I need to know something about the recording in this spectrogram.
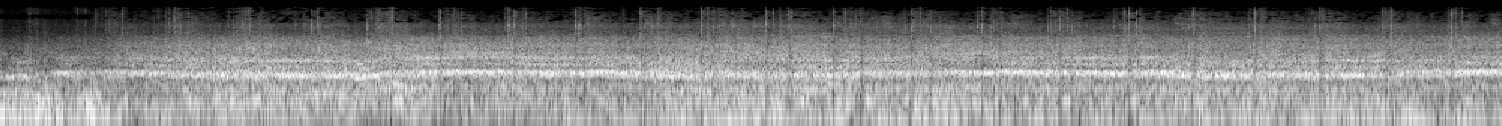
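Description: A huge stadium crowd sings together, echoing across the stands.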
